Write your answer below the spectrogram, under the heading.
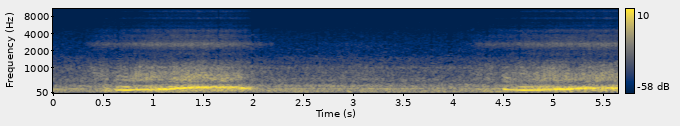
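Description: Two rumbling snores on inhaling, about four seconds apart, over a steady background hum: snoring.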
